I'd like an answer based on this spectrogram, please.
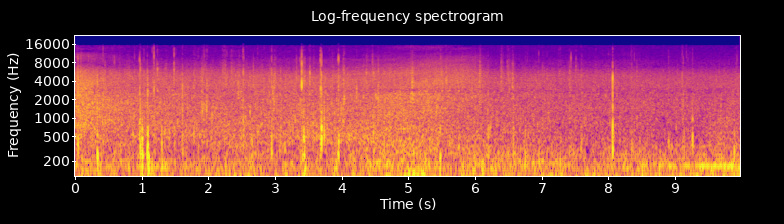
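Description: Steady rain falling, with storm runoff washing across the road, and a few sharp taps of drops landing close by.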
